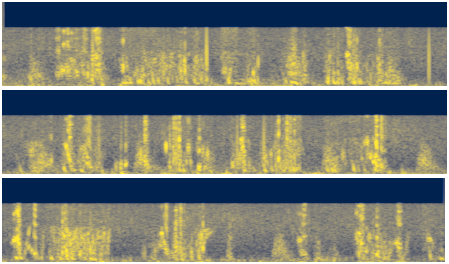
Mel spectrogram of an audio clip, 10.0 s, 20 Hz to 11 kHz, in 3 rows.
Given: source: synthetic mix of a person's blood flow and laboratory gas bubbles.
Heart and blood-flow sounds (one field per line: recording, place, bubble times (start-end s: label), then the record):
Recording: Doppler ultrasound of blood flow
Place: subclavian vein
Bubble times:
0.00-0.04 s: bubbles
0.19-0.26 s: bubbles
0.40-0.79 s: bubbles
0.87-1.56 s: bubbles
1.64-1.97 s: bubbles
2.08-2.32 s: bubbles
2.40-3.01 s: bubbles
3.44-3.73 s: bubbles
3.77-4.28 s: bubbles
4.35-4.50 s: bubbles
4.54-4.94 s: bubbles
5.05-5.61 s: bubbles
5.75-6.24 s: bubbles
6.74-7.50 s: bubbles
7.71-8.26 s: bubbles
8.36-8.43 s: bubbles
8.88-9.21 s: bubbles
9.31-9.74 s: bubbles
9.83-10.00 s: bubbles
From the record:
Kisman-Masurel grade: 342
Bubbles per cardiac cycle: rolling drumbeat, 9 or more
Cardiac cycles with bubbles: 100%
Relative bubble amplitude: moderate (0.250 to 0.450)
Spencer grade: 3 (all of the cardiac periods contain showers or single bubble signals, but not dominating or overriding the cardiac motion signals)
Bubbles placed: anywhere in the cardiac cycle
